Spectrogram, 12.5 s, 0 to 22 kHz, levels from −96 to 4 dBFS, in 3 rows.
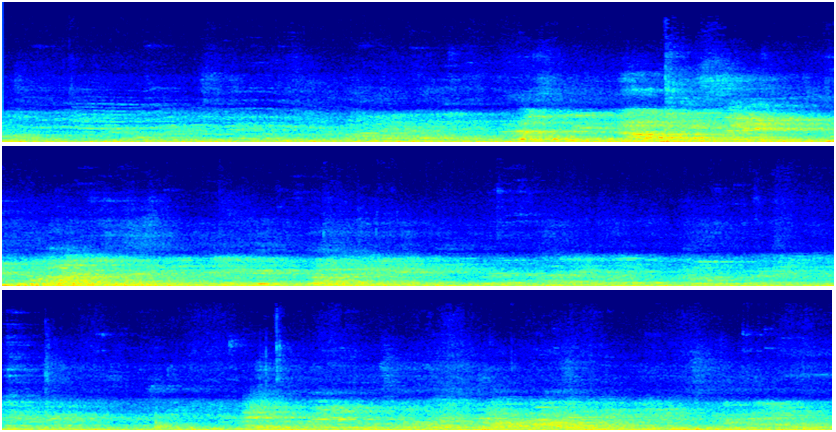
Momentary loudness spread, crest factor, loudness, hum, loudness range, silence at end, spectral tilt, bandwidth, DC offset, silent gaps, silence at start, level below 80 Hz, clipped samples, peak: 9 LU; 16 dB; -34 LUFS; none; 7 LU; 0 s; -5.5 dB/octave; 10.5 kHz; under 0.1%; none; 0 s; -34 dBFS; under 0.1%; -14 dBFS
